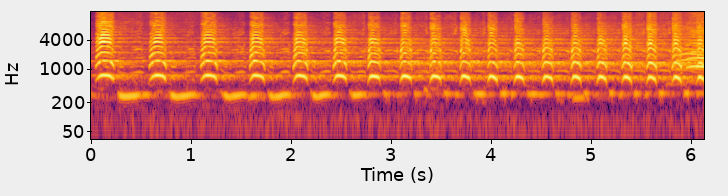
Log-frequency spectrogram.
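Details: Siamangs at Taronga Western Plains Zoo sing a rapid series of loud, arching hoots over a steady low, humming tone.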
